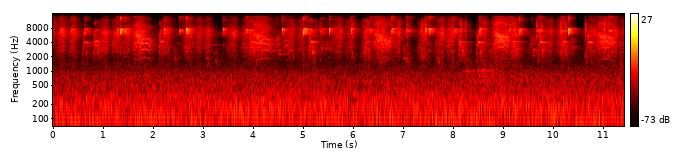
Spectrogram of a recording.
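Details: Feeding of a young woodpecker: continuous insistent high chirps and harsh squawks in quick succession for the whole stretch, a few sharp knocks, steady low rumble underneath.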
